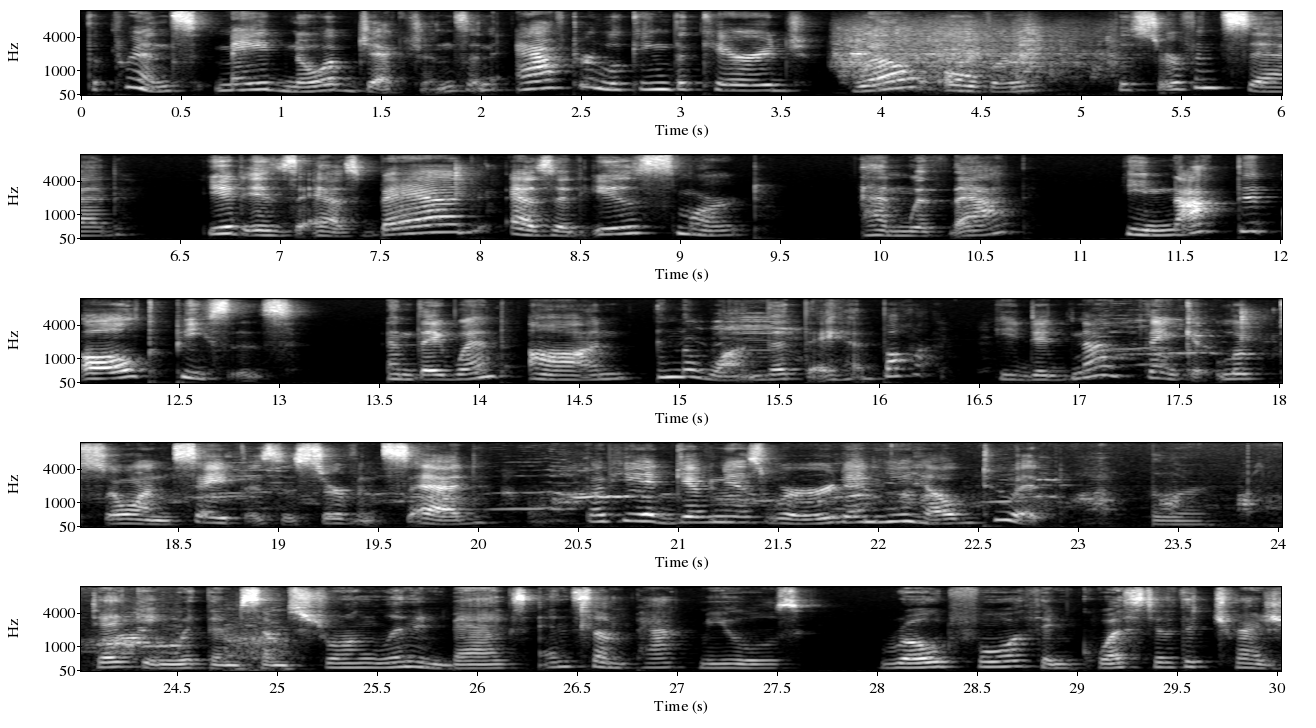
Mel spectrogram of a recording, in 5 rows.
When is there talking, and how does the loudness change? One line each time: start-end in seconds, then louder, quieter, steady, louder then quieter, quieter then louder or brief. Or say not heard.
0.0-29.9 steady.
